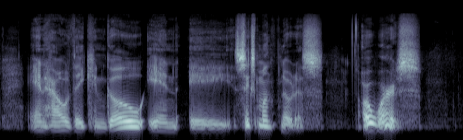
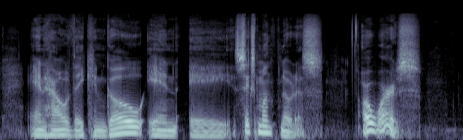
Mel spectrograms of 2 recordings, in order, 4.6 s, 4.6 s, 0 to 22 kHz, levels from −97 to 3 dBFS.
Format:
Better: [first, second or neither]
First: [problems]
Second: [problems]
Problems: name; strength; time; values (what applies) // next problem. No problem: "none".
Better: second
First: thin; somewhat; fading below 300 Hz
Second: none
